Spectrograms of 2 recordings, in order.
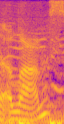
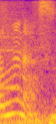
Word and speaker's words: Alanis: It can be either Alanis or Alanis. Okay.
